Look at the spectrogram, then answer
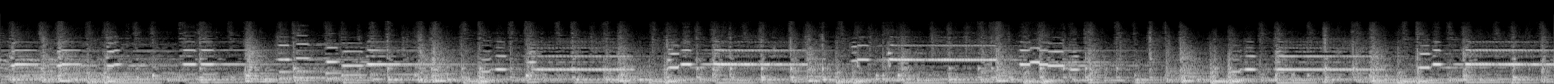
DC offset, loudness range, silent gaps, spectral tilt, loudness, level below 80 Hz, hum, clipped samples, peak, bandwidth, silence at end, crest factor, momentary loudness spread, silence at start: under 0.1%; 2 LU; none; -8.5 dB/octave; -14 LUFS; -30 dBFS; none; under 0.1%; 0 dBFS; 7.8 kHz; 0 s; 14 dB; 5 LU; 0 s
